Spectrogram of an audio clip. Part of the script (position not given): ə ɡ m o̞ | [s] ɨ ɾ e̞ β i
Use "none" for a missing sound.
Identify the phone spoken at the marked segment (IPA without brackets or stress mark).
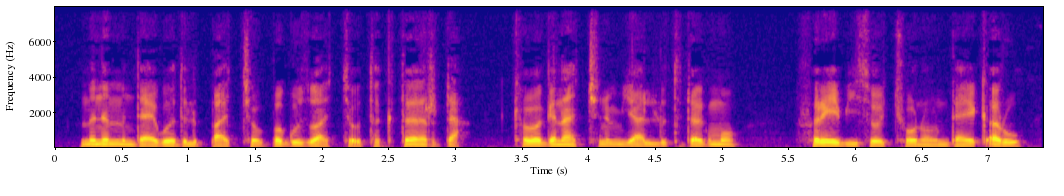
f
